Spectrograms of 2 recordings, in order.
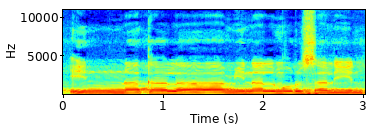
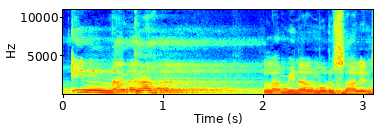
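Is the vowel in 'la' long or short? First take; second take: long; short. First: The vowel in 'la' is drawn out long. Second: The vowel in 'la' is kept short. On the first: You are not a messenger. The speaker calls it wrong. "Lamnya yang pendek dibaca pan panjang" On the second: You are among the messengers. The speaker calls it right. "Itu makna yang benar"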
